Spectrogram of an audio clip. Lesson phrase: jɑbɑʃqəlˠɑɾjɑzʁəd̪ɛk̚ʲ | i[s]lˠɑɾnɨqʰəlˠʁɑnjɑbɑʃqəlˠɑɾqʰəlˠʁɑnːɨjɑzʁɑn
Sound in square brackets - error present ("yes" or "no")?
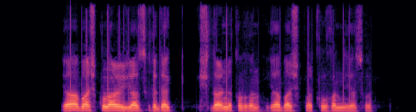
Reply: yes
